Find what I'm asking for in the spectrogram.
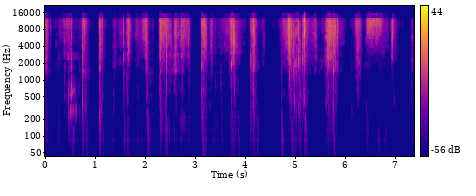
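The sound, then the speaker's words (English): Cards are shuffled and drawn for a reading, giving many short, dry, papery riffling bursts in an irregular rhythm separated by brief silences. “So I can pull some live cards for you if you have a question too.”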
